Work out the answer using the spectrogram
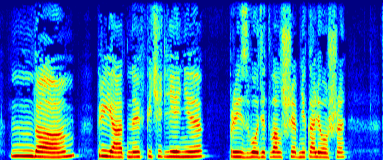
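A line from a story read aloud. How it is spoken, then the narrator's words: Plain. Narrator (Russian): сказал капитан Тинтиныч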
